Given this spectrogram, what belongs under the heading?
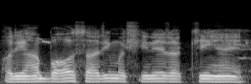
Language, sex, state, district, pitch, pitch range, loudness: Hindi, male, Uttar Pradesh, Lucknow, 135 Hz, 130-140 Hz, -14 LUFS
